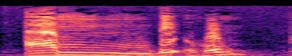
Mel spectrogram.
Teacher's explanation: ثلاثة: الثالث الإقلاب، وهو لغة تحويل الشيء عن وجهه، واصطلاحا جعل حرف مكان آخر، أي قلب النون الساكنة والتنوين ميما قبل الباء مع مراعاة الغنة والإخفاء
